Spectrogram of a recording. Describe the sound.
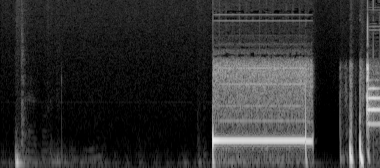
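A telephone ringback tone on an outgoing call: one steady, buzzy tone lasting about a second, followed by a few short beeps. No one talks.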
